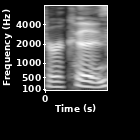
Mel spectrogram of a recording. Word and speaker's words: Hurricane: in codin West Virginia which is close to hurriken uh which is spelled hurricane but pronounced hurun isn't it's about half it's about halfway between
